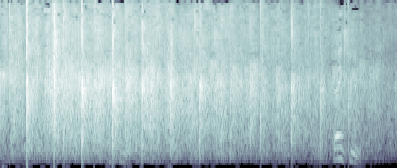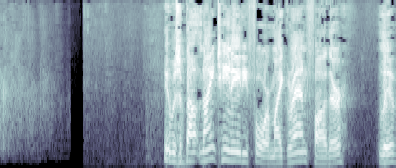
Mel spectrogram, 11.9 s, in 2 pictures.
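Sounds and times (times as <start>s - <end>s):
audience applause: 0.0s - 7.0s
speech: 5.0s - 5.6s, 8.4s - 11.8s.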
